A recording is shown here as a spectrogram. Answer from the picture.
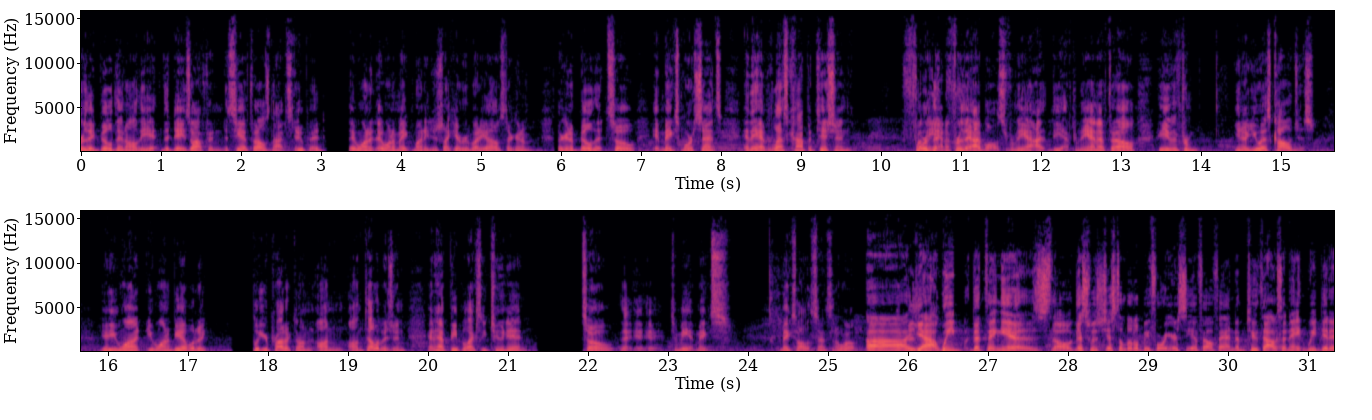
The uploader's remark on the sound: LIVE Grey Cup Coverage from Ballers RecRoom in Regina!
